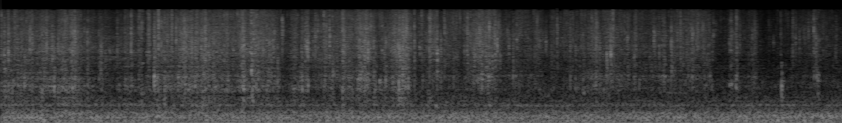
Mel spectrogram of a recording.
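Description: Faint rustling and crinkling of a paper sandwich wrapper being handled, over a steady low rumble inside a car.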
